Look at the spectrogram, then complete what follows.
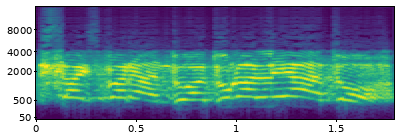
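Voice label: Italian player friendly fire mood med, speech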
